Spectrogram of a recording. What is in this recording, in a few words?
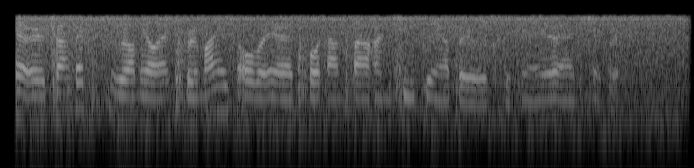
122.925 MHz; scanner radio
